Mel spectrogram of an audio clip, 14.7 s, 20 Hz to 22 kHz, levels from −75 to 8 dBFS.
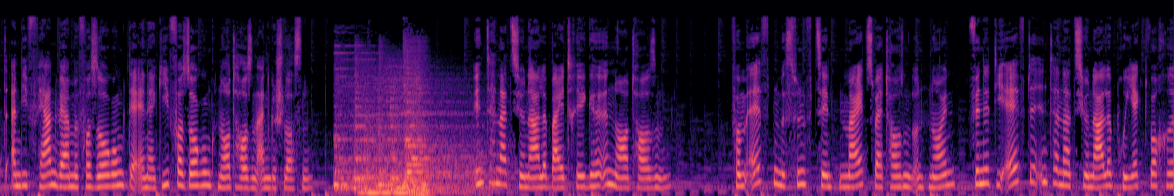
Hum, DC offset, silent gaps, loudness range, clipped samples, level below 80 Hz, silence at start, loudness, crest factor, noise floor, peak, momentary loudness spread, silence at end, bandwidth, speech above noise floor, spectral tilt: none; under 0.1%; none; 3 LU; under 0.1%; -36 dBFS; 0 s; -18 LUFS; 18 dB; -39 dBFS; 0 dBFS; 6 LU; 0 s; 15.5 kHz; 22 dB; -5 dB/octave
